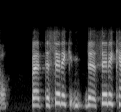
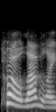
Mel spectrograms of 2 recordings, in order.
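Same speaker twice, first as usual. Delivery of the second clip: usual speaking voice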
